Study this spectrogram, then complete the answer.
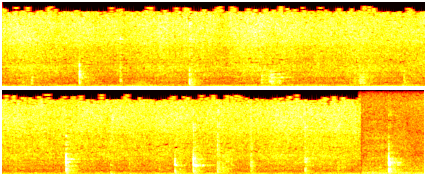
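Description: Onion and garlic fry with salt in a pan, giving a continuous close sizzle broken by repeated clicks and scrapes of stirring, with no voice present.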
